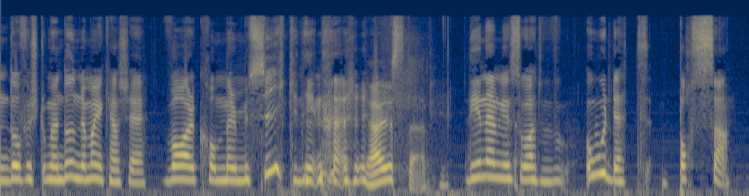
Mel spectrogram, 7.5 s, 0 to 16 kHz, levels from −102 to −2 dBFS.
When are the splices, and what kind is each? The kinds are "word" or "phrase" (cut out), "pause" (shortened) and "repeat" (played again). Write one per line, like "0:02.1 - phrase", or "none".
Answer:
0:06.5 - pause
